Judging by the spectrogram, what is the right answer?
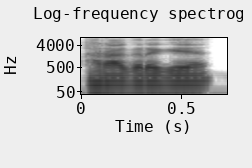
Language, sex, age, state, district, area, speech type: Santali, male, 30-45, West Bengal, Purulia, rural, spontaneous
